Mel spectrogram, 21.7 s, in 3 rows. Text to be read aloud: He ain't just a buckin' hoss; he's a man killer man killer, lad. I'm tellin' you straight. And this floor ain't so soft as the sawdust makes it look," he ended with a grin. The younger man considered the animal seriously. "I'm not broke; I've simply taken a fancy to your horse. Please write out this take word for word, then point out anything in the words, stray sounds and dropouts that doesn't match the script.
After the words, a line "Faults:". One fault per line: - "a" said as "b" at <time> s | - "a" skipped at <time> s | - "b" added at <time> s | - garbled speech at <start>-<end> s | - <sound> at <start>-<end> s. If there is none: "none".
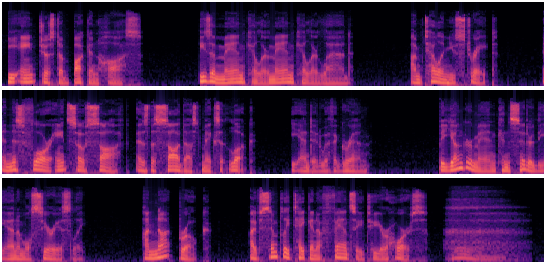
He ain't just a buckin' hoss; he's a man killer man killer, lad. I'm tellin' you straight. And this floor ain't so soft as the sawdust makes it look," he ended with a grin. The younger man considered the animal seriously. "I'm not broke; I've simply taken a fancy to your horse.
Faults:
- sigh at 20.3-21.5 s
